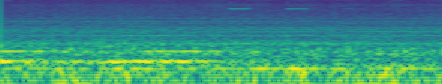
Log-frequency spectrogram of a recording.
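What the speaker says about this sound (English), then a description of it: "Hear that boom, boom noise?" Deep, steady low rumble from a vehicle in The Last Caretaker video game after Typhoon engines are fitted, a continuous loud droning boom with faint high whistles drifting over it, no voices.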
